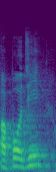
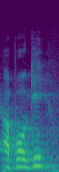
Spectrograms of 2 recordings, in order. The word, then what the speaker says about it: अपोजी: अपसौर को बोलते हैं अपोजी और इसको बोलते हैं प्रीजी, या फिर कभी कभी इसका उच्चारण अपोगी और प्रीगी के इसमें भी किया जाता है।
